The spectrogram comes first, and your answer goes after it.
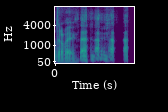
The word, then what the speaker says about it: Sartre: ¿Cómo se pronuncia? Bueno, Yo, ya no. Sartre.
